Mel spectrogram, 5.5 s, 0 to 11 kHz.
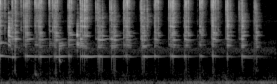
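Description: Long nails tap fast on a clear glass water bottle, hollow and partly filled with water and held horizontally. The result is a rapid, slightly uneven run of bright, chime-like clicks over a steady, faint glassy ring near 1.1 kHz and a soft low rumble.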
